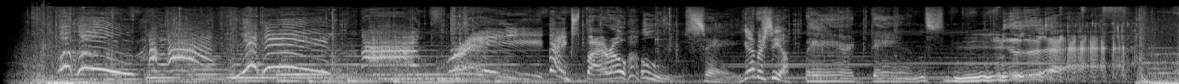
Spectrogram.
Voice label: animation men characters, voices men

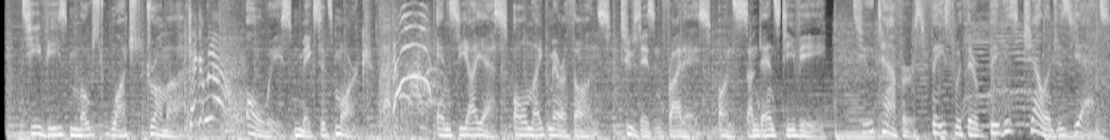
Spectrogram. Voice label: promo men

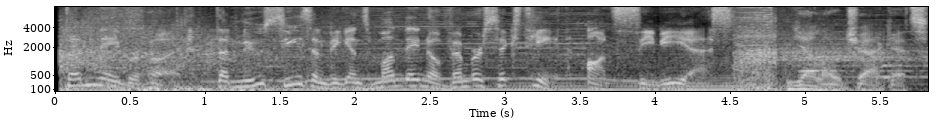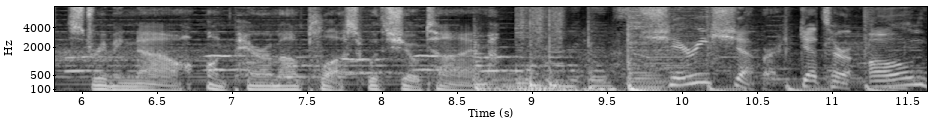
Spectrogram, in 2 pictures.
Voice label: promo men

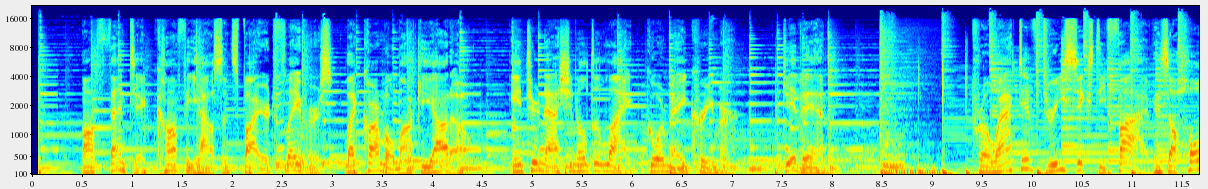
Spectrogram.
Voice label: commercial, men

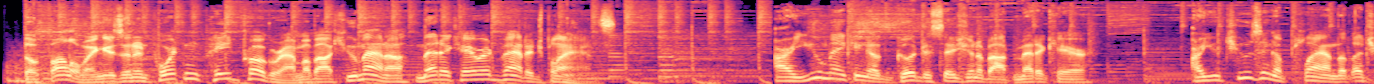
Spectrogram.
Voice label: narration infomercial

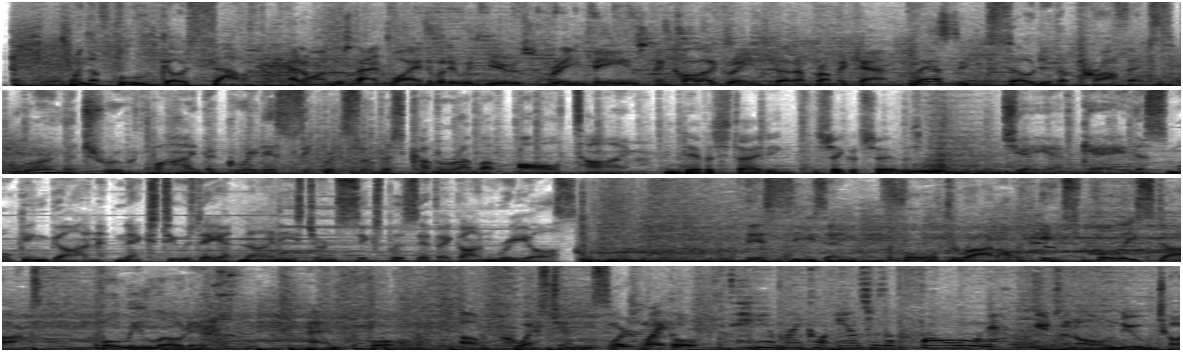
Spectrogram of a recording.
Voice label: promos, men

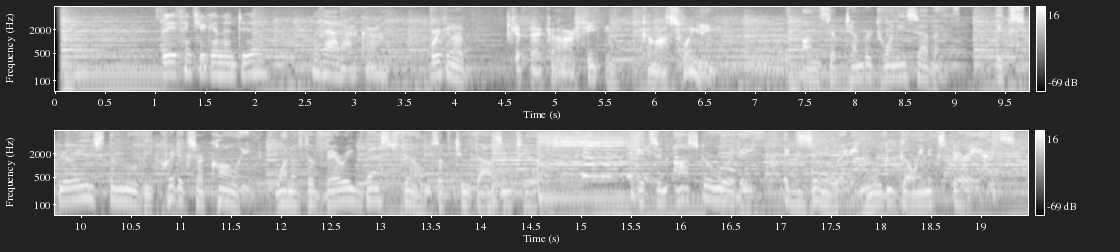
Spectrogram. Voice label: trailer men

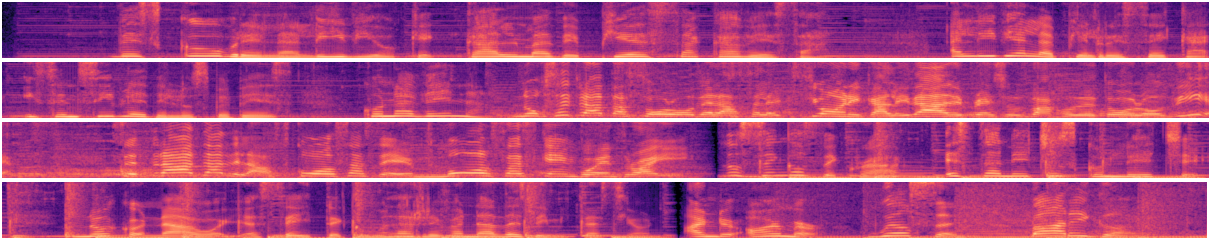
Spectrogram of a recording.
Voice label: languages spanish

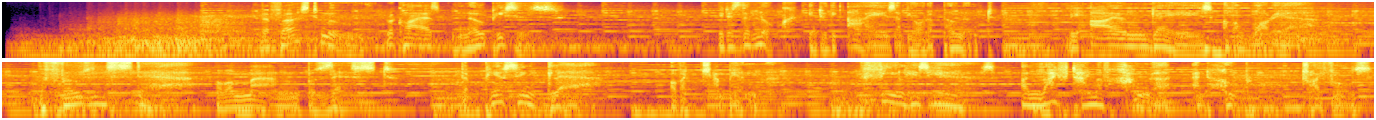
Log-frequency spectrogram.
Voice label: promo male

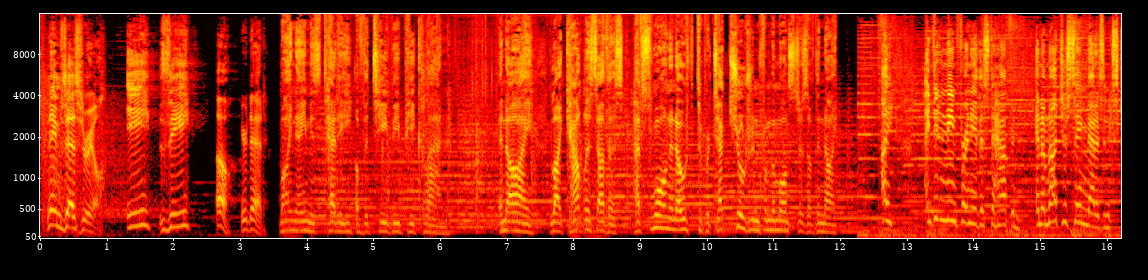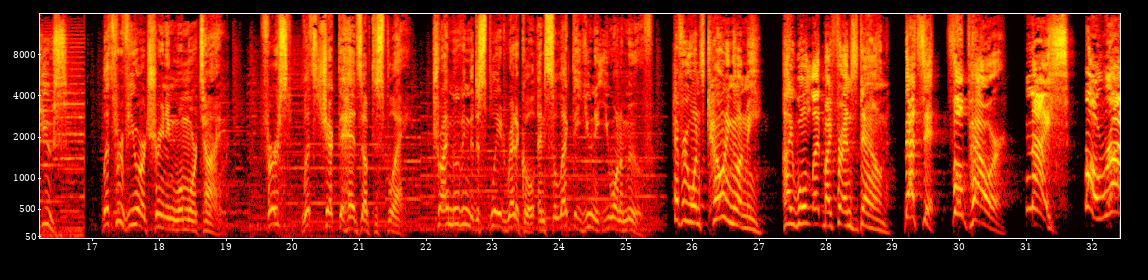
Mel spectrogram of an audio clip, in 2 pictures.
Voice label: animation men Interactive

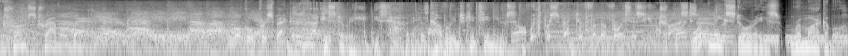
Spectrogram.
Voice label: radio men news talk; radio imaging

